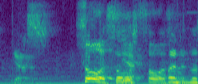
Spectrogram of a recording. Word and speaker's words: Sullust: Sullust, yes. Sullust, yes, Sullust.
